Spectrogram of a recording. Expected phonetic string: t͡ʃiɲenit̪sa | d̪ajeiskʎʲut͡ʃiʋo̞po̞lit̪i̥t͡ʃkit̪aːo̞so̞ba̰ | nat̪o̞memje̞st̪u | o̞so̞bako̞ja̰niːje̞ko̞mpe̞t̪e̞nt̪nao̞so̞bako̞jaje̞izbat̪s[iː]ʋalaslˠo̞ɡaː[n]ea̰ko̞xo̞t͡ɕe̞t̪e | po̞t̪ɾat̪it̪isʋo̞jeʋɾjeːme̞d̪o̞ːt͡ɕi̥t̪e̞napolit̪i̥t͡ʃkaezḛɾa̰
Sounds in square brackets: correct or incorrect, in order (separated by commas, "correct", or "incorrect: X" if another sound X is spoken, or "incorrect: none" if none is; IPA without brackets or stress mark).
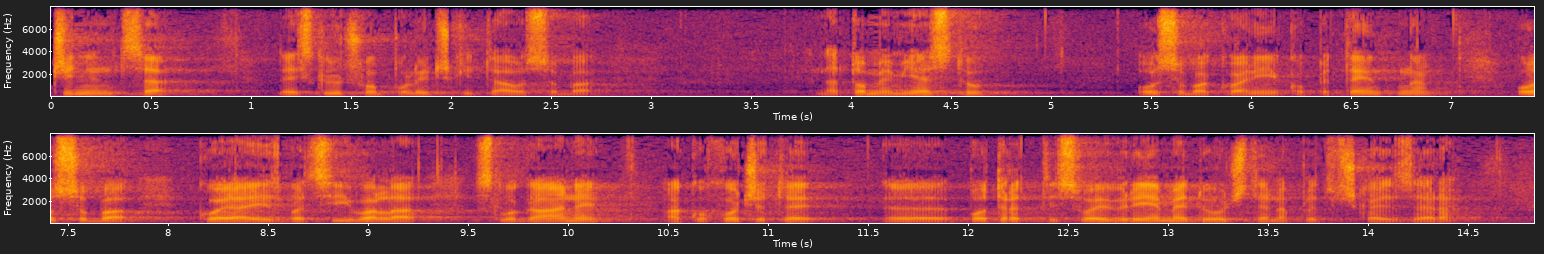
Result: correct, correct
